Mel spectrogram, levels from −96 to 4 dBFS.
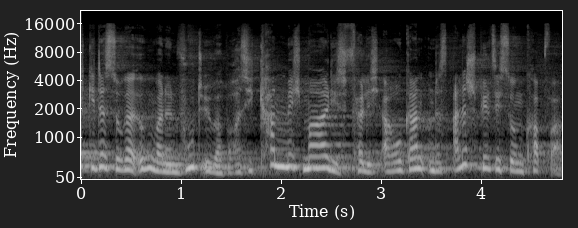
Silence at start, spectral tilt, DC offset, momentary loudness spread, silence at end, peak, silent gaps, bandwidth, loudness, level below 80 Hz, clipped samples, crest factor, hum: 0 s; -4.5 dB/octave; under 0.1%; 8 LU; 0 s; -14 dBFS; none; 16 kHz; -31 LUFS; -76 dBFS; under 0.1%; 16 dB; none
